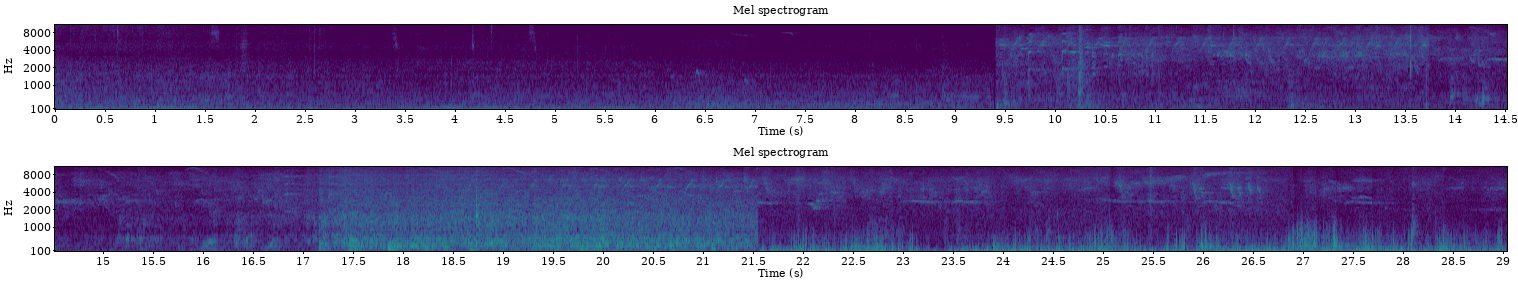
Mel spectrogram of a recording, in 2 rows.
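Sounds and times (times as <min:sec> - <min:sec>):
birds chirping: 0:09.1 - 0:29.0
splashing water: 0:16.1 - 0:21.6.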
